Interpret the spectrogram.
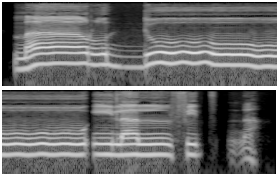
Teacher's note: Untuk du tu panjang dia 4 atau 5 harakat lah.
